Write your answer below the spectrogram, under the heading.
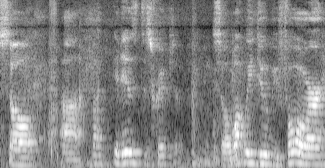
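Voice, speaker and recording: A man talks with an American accent. Room echo is audible. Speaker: award recipient and advocate for the incarcerated. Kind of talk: acceptance speech. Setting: stage with audience, microphone dead. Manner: loud; halting.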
